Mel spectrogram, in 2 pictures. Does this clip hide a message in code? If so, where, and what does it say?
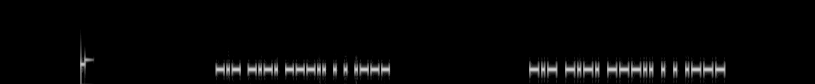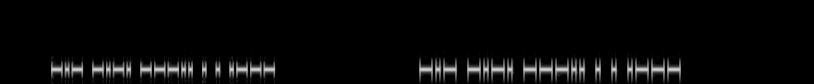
Yes: Morse code from 2.2 to 14.9 s, heard as a keyed tone, about 39 wpm, 700 Hz. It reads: KC8EEJ KC8EEJ KC8EEJ KC8EEJ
